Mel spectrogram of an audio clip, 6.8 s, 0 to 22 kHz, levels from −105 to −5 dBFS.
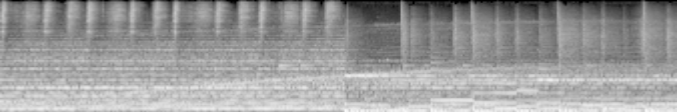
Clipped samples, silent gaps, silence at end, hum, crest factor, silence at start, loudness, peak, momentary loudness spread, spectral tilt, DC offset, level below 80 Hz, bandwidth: under 0.1%; none; 0 s; none; 12 dB; 0 s; -14 LUFS; 0 dBFS; 1 LU; -5 dB/octave; under 0.1%; -20 dBFS; over 20 kHz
